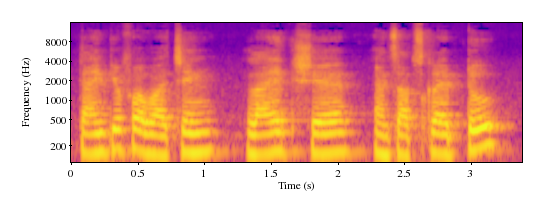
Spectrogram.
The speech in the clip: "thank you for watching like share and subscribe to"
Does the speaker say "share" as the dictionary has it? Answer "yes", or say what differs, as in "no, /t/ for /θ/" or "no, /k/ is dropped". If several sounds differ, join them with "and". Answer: yes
